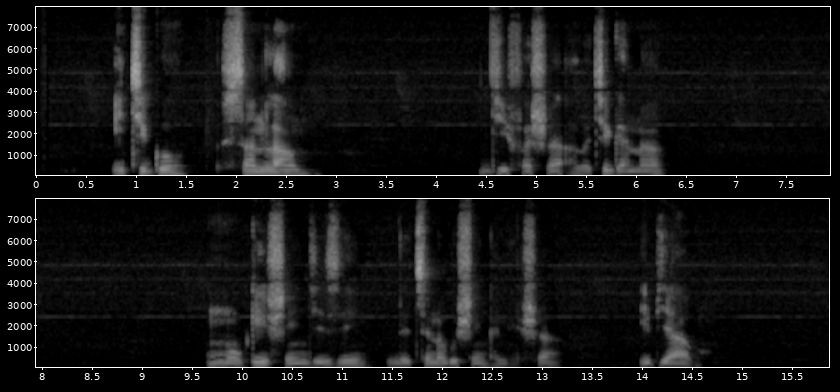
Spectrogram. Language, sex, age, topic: Kinyarwanda, male, 25-35, finance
